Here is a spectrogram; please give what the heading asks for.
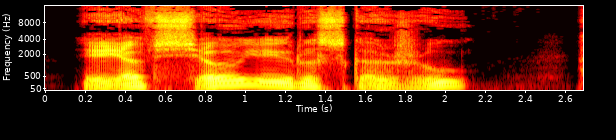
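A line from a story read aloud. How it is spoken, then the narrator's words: Deep booming voice. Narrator (Russian): ответила Чипупаха глубоким гулким голосом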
